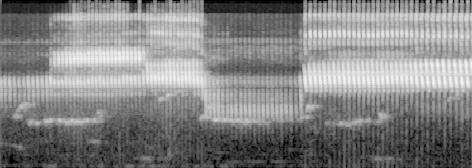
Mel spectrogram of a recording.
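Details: Vigorously singing canary, its 'cuit cuit' chirping meant to prompt young canaries to learn and silent canaries to sing again; rapid buzzy trills change pitch, dropping lower before a loud high rattling trill resumes.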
